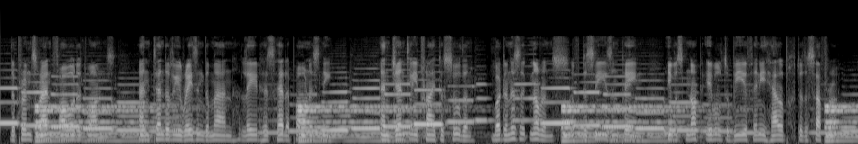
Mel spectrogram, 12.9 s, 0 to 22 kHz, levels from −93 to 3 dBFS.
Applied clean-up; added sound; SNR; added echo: none; Wind instrument, woodwind instrument + Organ; -3 dB; none.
